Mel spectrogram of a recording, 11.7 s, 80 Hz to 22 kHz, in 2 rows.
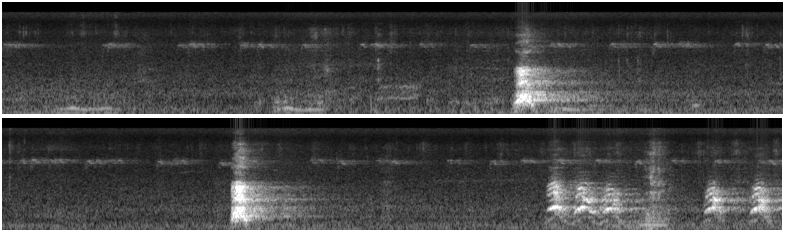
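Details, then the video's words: Great Pyrenees dogs Moose and Molly, two separated loud barks followed by a burst of quicker overlapping barks near the end, with a steady faint high tone behind. "Moose and Molly GREAT PYRENEES 2"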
